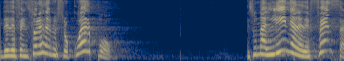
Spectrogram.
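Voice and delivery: loud, high preaching; fiery preaching. Acted. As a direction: preach it with force. Preaching loudly. (predicación fuerte y apasionada)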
